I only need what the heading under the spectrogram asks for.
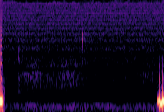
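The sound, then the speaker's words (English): A phone's ringback tone while placing a call: a steady, low-pitched hum cuts off right at the start, then silence, then the next ring begins at the end. No one speaks. “Yeah, I'm going to call up my man Lonnie, man.”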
